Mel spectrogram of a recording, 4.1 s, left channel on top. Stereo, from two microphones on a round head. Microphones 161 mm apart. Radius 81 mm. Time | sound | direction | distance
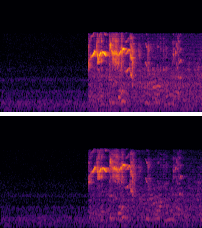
1.8 | a bird | 50° left (ahead or behind) | 0.5 m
